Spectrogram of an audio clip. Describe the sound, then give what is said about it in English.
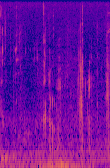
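Wet chewing and crunching of food, with irregular crisp bites and mouth sounds over a steady low hum, fairly quiet throughout, no talking. “Man, you were just mowing on those things.”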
